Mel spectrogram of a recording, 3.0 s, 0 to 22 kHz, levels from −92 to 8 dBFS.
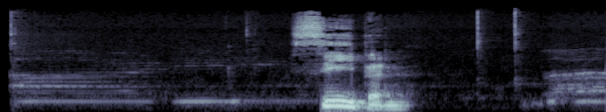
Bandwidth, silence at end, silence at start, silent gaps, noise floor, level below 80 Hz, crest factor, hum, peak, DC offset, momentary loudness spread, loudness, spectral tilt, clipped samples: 16 kHz; 0 s; 1.45 s; none; -51 dBFS; -52 dBFS; 20 dB; none; -2 dBFS; under 0.1%; 26 LU; -15 LUFS; -4 dB/octave; under 0.1%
